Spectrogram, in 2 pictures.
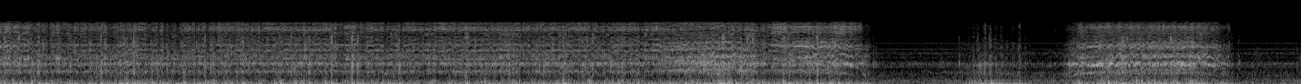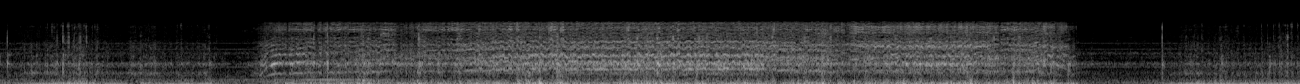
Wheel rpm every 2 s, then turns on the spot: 160, 160, 160, 160, 50, 80, 30, 40, 150, 160, 160, 120, 20.
8-10 12-14 24-26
